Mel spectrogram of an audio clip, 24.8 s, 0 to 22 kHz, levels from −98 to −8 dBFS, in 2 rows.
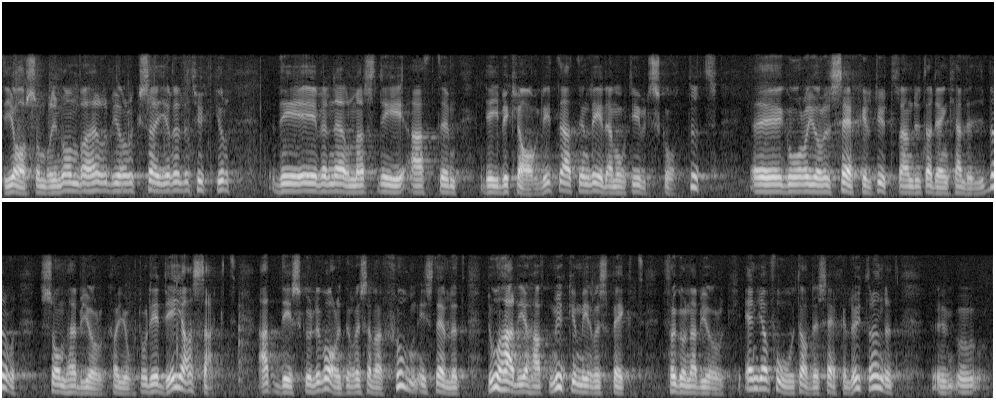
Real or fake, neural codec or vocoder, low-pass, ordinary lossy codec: real; none; 7.2 kHz; none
